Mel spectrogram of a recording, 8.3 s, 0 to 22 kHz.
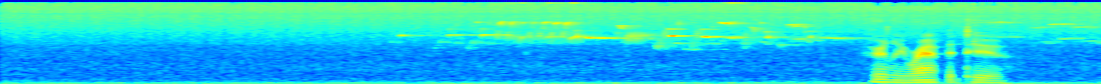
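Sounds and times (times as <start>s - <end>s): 
song sparrow singing repetitive song: 2.9s - 8.2s
speech: 6.5s - 7.6s.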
